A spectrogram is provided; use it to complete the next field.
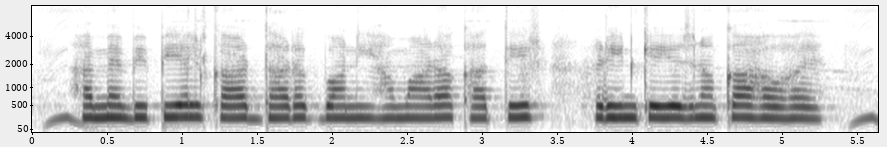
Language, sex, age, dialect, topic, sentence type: Maithili, female, 18-24, Angika, banking, question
